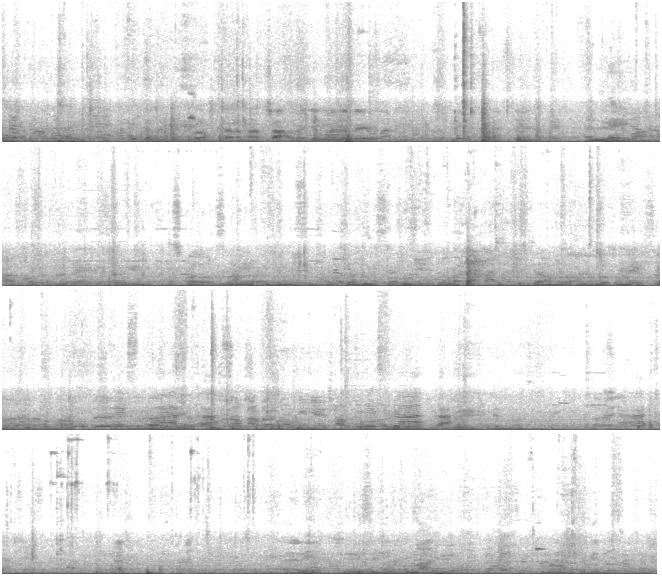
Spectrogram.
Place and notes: Rome, in front of Stazione Termini - Termini bus depot
(binaural)
waiting for a bus H to arrive. buses nearby operating their pneumatic suspension, which made a characteristic rhythm. people of many nationalities standing on the platform. entering the crowded bus.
